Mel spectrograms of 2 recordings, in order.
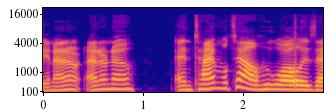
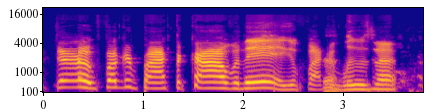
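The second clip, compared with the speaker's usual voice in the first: exaggerated, goofy Boston accent, pitched up; 5 semitones higher, 4 dB louder than usual. Mocking how some people sound: goofy Boston accent. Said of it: "put on my goofiest Boston accent".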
